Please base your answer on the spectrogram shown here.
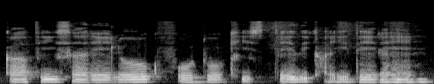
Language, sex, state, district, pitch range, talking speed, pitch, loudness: Hindi, male, Uttar Pradesh, Lucknow, 110-115 Hz, 125 wpm, 115 Hz, -16 LUFS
